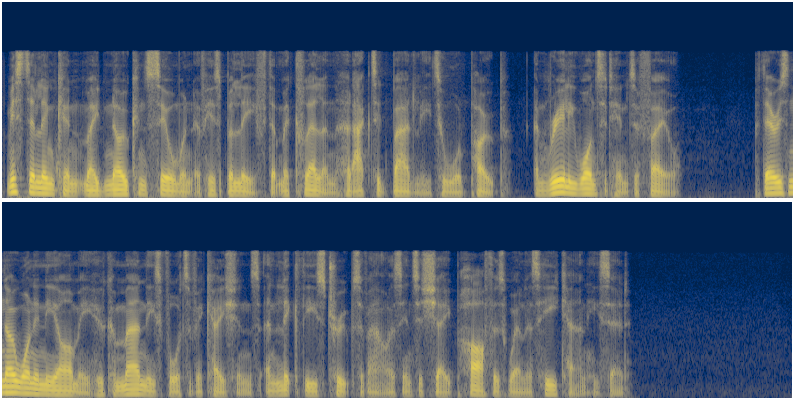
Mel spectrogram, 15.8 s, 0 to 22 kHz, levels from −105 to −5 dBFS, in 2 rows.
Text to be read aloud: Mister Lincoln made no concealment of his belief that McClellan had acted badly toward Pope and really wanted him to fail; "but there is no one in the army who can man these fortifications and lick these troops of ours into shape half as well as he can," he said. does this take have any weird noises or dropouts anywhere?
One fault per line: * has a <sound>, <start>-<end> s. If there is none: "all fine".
all fine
